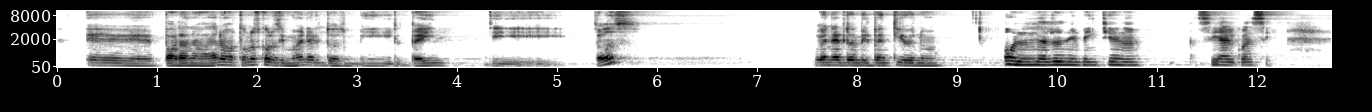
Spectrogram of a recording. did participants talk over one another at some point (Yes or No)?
No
